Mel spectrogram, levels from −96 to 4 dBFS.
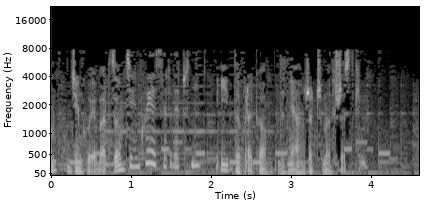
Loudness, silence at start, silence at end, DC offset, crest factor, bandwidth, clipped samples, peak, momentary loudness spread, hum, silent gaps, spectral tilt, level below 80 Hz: -29 LUFS; 0 s; 0 s; under 0.1%; 20 dB; 8 kHz; under 0.1%; -10 dBFS; 11 LU; none; none; -4 dB/octave; -42 dBFS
